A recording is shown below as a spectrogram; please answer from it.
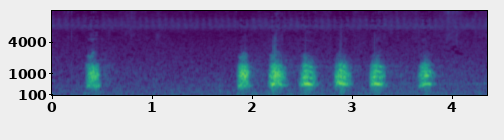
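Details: Belgian Shepherd Groenendael dogs barking at night in open fields: a single sharp bark, a pause of over a second, then six loud barks in a quick run about three per second, against a faint steady background hiss.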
